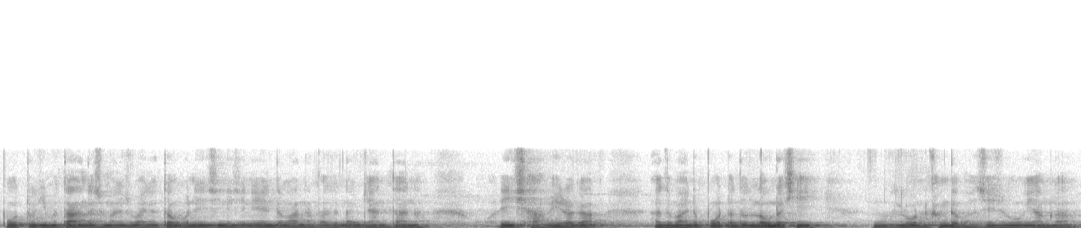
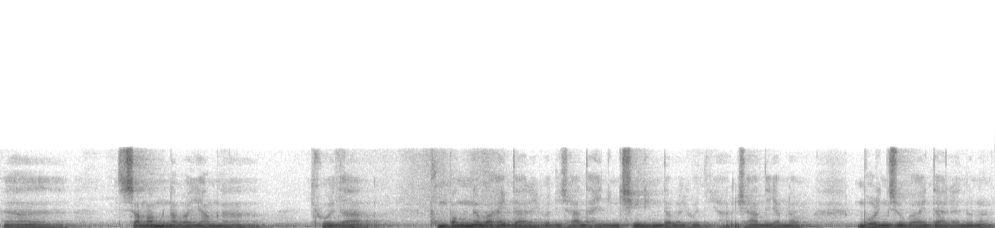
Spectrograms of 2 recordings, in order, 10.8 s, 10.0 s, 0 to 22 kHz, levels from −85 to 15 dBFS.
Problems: constant background noise, background conversations at intervals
